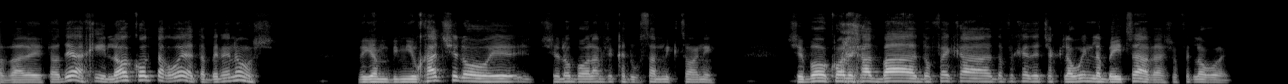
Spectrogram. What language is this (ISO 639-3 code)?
heb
